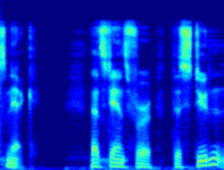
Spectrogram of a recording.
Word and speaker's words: SNCC: So, first you have SNCC, spelled SNCC, usually pronounced SNICK.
